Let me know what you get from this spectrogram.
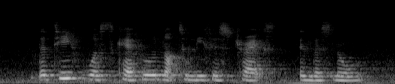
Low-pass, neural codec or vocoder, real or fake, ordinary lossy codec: none; none; real; none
